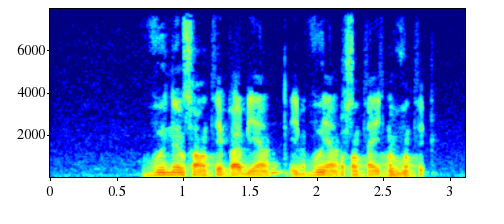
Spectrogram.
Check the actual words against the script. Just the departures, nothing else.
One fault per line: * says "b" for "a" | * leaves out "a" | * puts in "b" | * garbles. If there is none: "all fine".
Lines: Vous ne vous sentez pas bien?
* leaves out "vous"
* garbles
